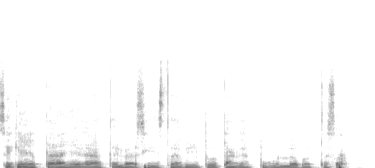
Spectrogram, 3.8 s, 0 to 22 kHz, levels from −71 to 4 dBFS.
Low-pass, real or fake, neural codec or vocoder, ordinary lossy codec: 14.4 kHz; fake; codec, 44.1 kHz, 3.4 kbps, Pupu-Codec; none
